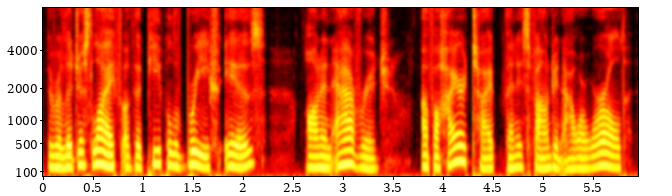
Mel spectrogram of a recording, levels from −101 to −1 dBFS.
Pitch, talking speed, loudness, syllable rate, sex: 160 Hz, 220 wpm, -20 LUFS, 5.9 syllables/s, female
